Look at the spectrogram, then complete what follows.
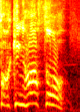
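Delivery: very high, loud screeching scream. Picturing self at her little game in the stands, imagined screaming from the stands. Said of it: "Picture me screaming at her from the stands".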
